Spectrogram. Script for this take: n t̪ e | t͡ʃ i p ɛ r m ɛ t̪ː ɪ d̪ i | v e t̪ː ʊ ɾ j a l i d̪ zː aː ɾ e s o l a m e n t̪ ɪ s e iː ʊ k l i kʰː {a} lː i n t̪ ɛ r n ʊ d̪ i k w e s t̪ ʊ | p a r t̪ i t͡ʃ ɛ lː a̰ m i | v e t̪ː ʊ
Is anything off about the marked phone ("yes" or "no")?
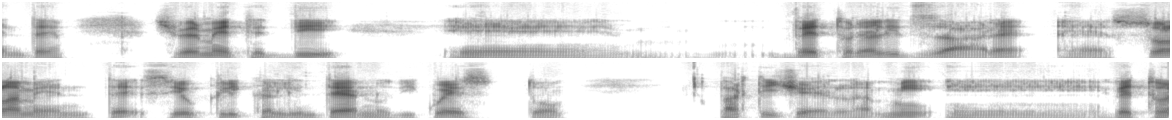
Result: no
